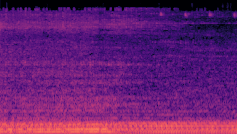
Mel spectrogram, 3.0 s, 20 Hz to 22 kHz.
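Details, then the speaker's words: 1989 Austin Mini 998cc A-series, carbureted, running after fuel was poured into the carburetor. Idle has a slightly uneven beat that settles lower. Mild stumble at idle. "is it going to stay running I think it [Music] is stumbling a little"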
